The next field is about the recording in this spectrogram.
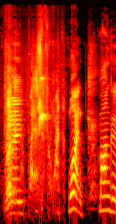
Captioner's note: whispering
